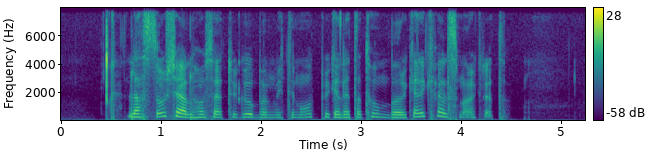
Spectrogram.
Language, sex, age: Swedish, female, 21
